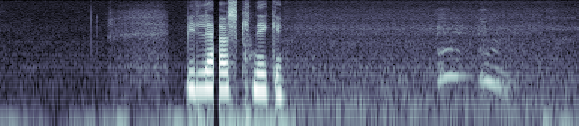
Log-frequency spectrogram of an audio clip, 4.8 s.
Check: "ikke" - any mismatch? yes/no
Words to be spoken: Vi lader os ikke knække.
yes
